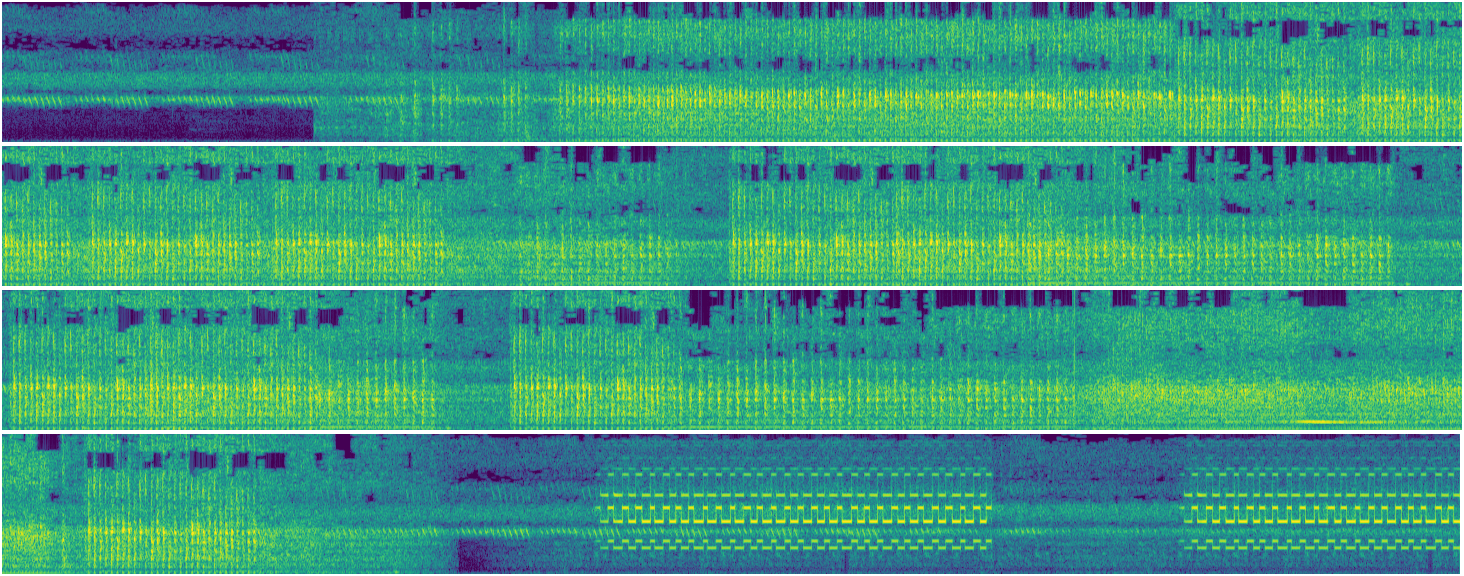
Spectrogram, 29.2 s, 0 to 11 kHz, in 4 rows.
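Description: Tractor engine running, coming up about two seconds in, dropping out briefly a few times and stopping about 24 seconds in. Then a phone ringtone sounds in two bursts near the end.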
